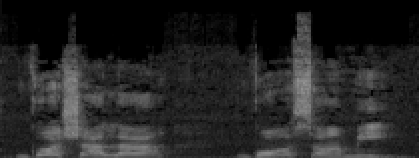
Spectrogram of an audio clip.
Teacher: लिखते ओ है लेकिन बोलते हैं औ।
